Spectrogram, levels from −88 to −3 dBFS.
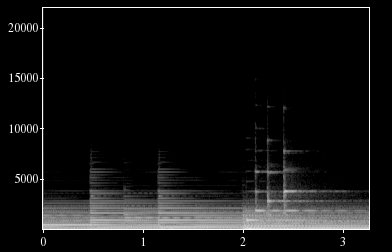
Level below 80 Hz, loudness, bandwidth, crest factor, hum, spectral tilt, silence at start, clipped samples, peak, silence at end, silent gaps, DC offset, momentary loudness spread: -28 dBFS; -23 LUFS; 8.2 kHz; 16 dB; none; -8 dB/octave; 0 s; under 0.1%; -6 dBFS; 0 s; none; under 0.1%; 5 LU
